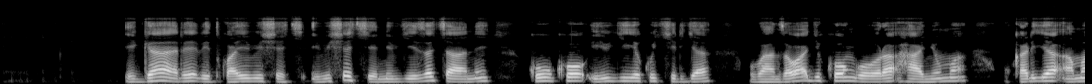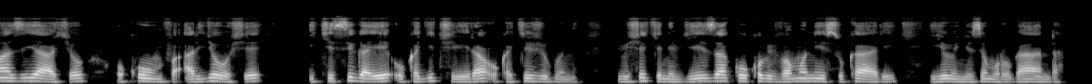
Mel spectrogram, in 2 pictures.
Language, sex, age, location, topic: Kinyarwanda, male, 25-35, Burera, finance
